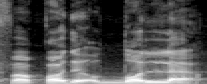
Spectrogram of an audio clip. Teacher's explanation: Yang fasih adalah faqad dolla. Dolla dia keluar dari ee tepi lidah bagian kiri bertemu dengan geraham atas. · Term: dod, dot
